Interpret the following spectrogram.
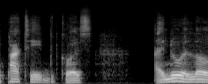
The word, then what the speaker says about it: Partey: viewers know him as Partey, but in Ghana, it's usually his name is called Partey. It's pronounced very, very short, Partey. That's the pronunciation, but everybody knows him as Partey, Partey, Partey.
